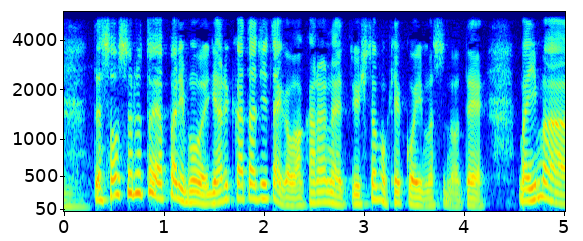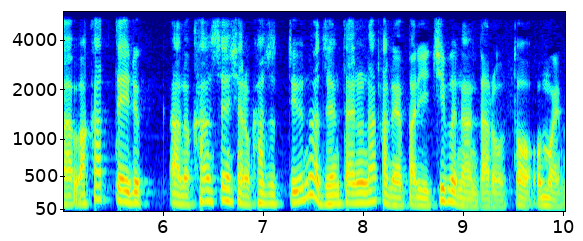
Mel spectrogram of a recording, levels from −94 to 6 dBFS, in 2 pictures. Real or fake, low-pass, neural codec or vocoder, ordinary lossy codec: real; 5.4 kHz; none; none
